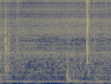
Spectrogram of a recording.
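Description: Quiet room noise with a faint steady hiss, broken by two soft clicks about a second and a half in.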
